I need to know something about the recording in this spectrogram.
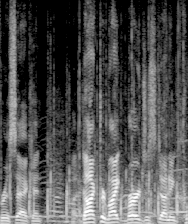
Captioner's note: applause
